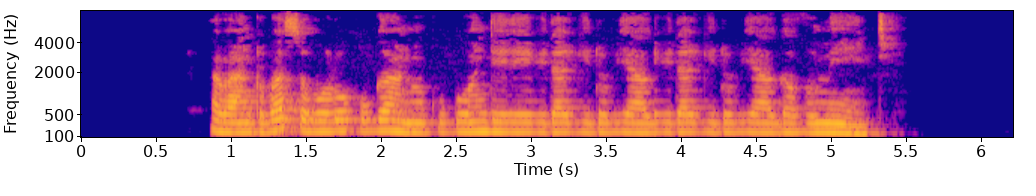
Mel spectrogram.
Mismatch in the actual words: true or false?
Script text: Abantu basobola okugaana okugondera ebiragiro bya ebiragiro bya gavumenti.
false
